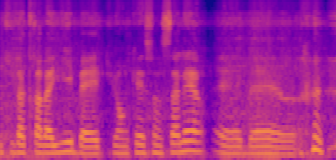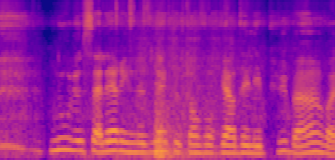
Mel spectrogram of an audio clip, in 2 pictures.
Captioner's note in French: rires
